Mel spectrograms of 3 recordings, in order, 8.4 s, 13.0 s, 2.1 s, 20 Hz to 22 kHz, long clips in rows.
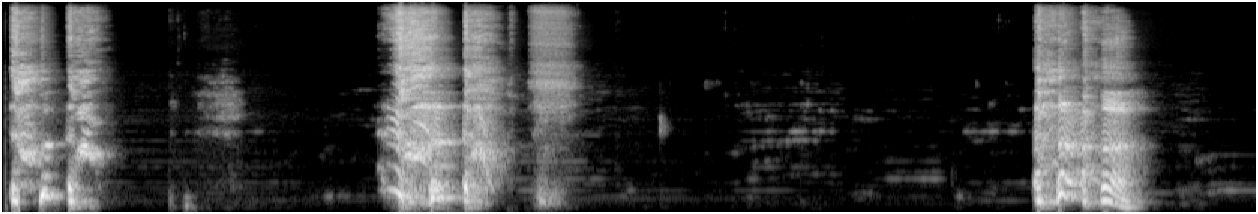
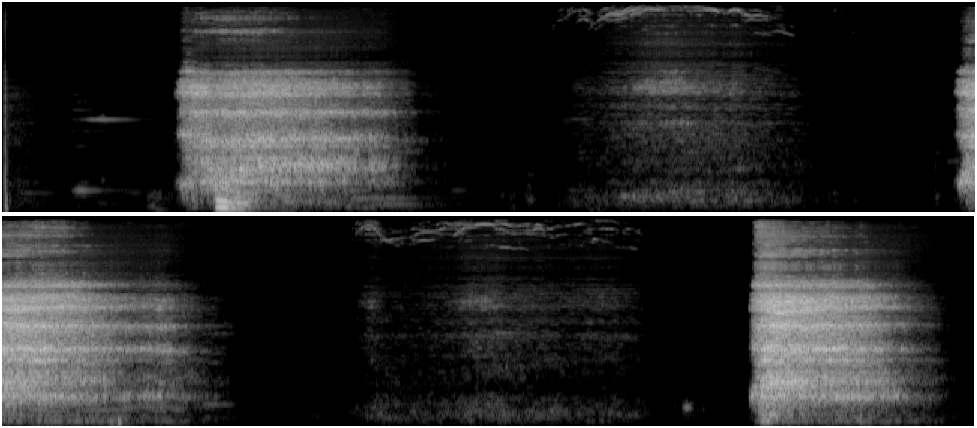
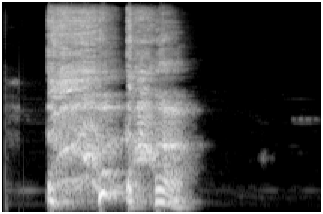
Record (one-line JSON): {"three_cough_length": "8.4 s", "three_cough_amplitude": 32768, "three_cough_signal_mean_std_ratio": 0.38, "exhalation_length": "13.0 s", "exhalation_amplitude": 11347, "exhalation_signal_mean_std_ratio": 0.39, "cough_length": "2.1 s", "cough_amplitude": 32768, "cough_signal_mean_std_ratio": 0.57, "survey_phase": "alpha (2021-03-01 to 2021-08-12)", "age": "18-44", "gender": "Male", "wearing_mask": "No", "symptom_fatigue": true, "symptom_onset": "12 days", "smoker_status": "Never smoked", "respiratory_condition_asthma": false, "respiratory_condition_other": false, "recruitment_source": "REACT", "submission_delay": "2 days", "covid_test_result": "Negative", "covid_test_method": "RT-qPCR"}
